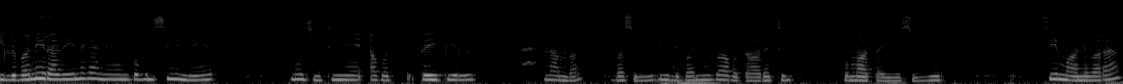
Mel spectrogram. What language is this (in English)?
Kalenjin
